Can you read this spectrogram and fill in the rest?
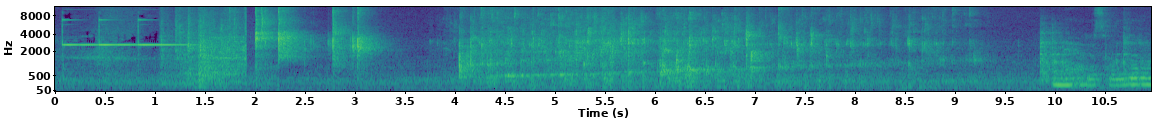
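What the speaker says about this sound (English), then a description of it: "now I'm gonna just pour the water" Water pours from a container over okra pods in a kitchen, splashing in bursts with short pauses and a few knocks of the vessel, fairly quiet and close.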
